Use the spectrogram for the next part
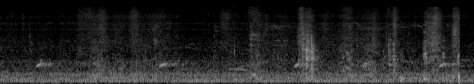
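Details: Newborn baby monkey in Cambodia crying out for its mother: short, thin, tonal whimpers repeated roughly every second, over clattering handling noises and a steady low hum.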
